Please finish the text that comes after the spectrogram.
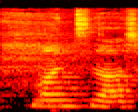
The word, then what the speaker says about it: Montenotte: We're staying in the Montenotte. Is that how you pronounce it, ma'am? Montenotte Hotel.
